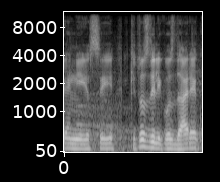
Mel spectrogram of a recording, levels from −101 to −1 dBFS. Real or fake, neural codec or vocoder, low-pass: real; none; 10.8 kHz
